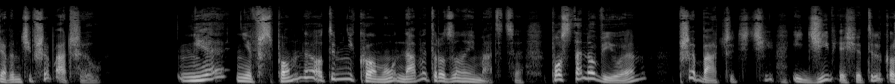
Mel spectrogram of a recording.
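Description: Man putting on a high oily fawning clerk. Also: creaky, breathy edge, no room sound, clean studio sound, exaggerated voice. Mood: hissing. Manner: soft, slow, wheedling. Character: sly fawning young male clerk, falsely humble.

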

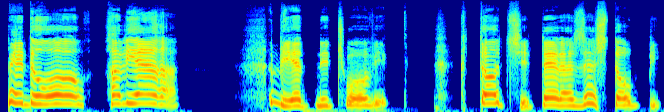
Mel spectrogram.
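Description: A man voicing an emotional Catalan sailor who cries out in a high, strained, drawn-out voice. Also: vocal fry, a bit bright, no room sound, studio quality, exaggerated voice. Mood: grieving, shouting.

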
